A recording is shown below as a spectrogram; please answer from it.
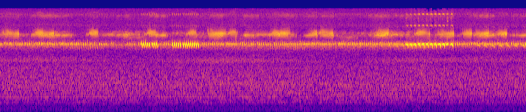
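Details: At night a dense cricket chorus hums on one high, shrill note, broken by two short loud trill bursts early on and a longer, fast-pulsed stuttering trill later from a nearer insect.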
